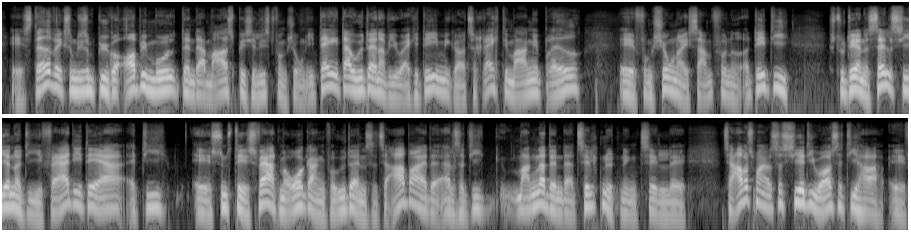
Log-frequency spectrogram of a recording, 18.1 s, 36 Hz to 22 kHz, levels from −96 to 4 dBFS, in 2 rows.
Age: 30-49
